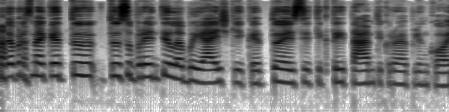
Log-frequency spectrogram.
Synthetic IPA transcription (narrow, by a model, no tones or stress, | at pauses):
t̪ɐpɾɐsʲmʲɛkɐt̪tʊt̪ʊsʊp̬ɾɐnʲt̪ʲɪlˠɐbɐɪɐɪʃʲkʲɛɪkɐt̪tʊɛsʲɪt̪ʲɪkt̪ɐɪt̪ɐmt̪ʲɪkɾoːjɐpʲlʲɪŋkoː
